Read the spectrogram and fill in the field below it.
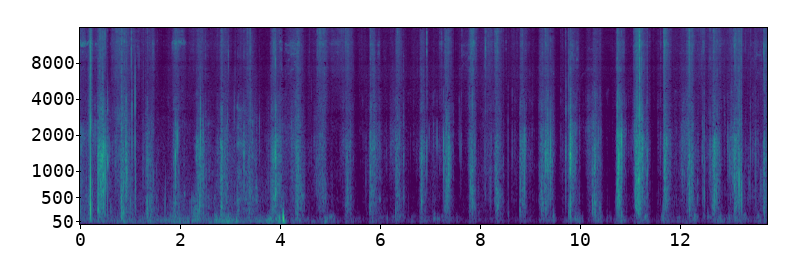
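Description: Footsteps crunch on a cobblestone path.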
